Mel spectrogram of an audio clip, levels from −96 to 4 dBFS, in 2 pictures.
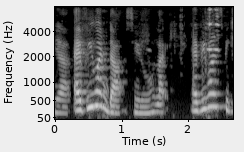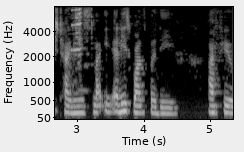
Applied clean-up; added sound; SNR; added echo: classical method spectral subtraction.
